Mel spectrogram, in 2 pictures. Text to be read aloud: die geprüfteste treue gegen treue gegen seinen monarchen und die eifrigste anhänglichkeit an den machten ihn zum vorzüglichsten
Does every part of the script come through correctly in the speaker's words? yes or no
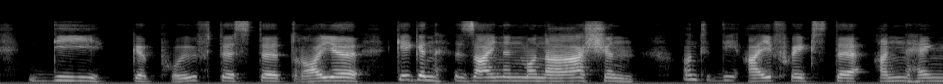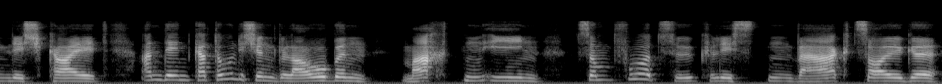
no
